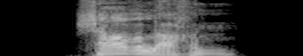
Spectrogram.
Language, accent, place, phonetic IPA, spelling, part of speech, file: German, Germany, Berlin, [ˈʃaʁlaxn̩], Scharlachen, noun, De-Scharlachen.ogg
- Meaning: dative plural of Scharlach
